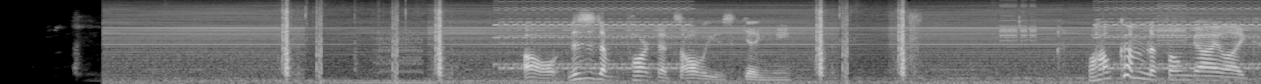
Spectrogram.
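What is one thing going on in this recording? An electric desk fan hums.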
